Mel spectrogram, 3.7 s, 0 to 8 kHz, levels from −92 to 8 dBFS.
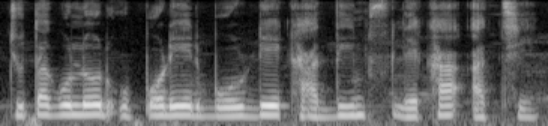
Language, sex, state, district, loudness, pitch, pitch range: Bengali, female, West Bengal, Alipurduar, -15 LUFS, 175 Hz, 155-180 Hz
